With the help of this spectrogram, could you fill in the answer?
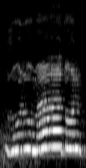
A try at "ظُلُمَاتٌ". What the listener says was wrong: ये ज़ा पे सीटी ना निकलो जू का ना ज़ुलु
